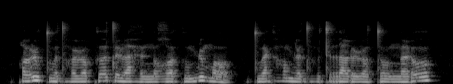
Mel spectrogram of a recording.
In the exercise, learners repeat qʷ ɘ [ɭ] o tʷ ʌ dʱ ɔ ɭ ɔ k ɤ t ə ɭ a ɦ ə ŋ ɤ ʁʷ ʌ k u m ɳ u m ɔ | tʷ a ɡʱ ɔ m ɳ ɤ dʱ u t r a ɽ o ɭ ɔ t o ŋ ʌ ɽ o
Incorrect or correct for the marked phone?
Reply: correct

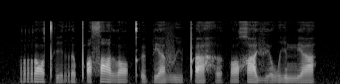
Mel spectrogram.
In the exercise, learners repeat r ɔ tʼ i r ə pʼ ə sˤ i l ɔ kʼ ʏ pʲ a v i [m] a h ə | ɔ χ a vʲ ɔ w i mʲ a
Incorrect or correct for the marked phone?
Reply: incorrect: pʼ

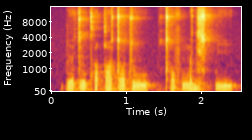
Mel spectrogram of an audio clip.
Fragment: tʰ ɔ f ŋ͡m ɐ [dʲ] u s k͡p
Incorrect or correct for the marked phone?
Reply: correct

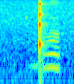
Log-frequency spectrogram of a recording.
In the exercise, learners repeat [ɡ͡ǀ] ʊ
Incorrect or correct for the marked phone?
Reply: incorrect: ɡ͡ǃ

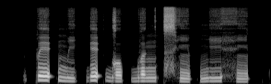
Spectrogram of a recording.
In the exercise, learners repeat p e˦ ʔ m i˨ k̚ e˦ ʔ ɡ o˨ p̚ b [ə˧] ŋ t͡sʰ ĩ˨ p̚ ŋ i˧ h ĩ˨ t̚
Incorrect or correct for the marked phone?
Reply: correct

